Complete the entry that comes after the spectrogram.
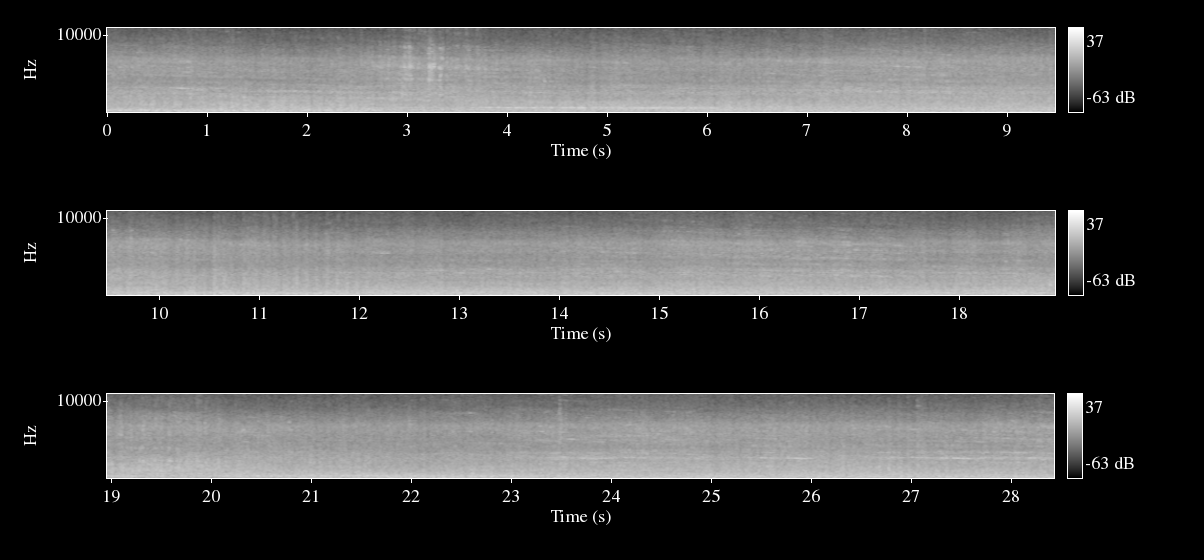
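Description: Autorack freight cars rolling past close by: a steady, loud rumble of steel wheels on rail. Faint, brief wheel squeals come through a few seconds in and again near the end.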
